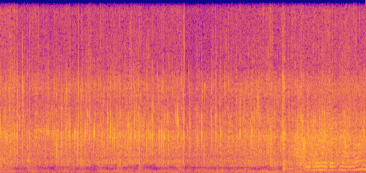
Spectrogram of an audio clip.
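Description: A boiled and ground paste of ginger, garlic and onion frying in a pan, a continuous crackling sizzle with soft stirring scrapes, close and fairly loud, with a brief voice near the end.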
